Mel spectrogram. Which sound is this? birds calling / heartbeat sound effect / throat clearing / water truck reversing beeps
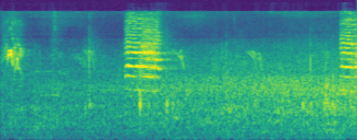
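birds calling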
